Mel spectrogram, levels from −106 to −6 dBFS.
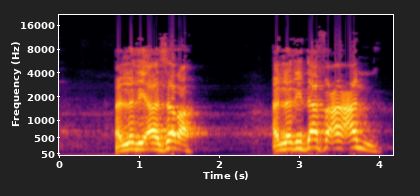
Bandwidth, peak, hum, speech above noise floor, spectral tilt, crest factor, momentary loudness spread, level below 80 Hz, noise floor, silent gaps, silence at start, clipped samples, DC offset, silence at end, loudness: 12.5 kHz; 0 dBFS; none; 46 dB; -5.5 dB/octave; 12 dB; 10 LU; -58 dBFS; -56 dBFS; none; 0.7 s; 0.2%; under 0.1%; 0.25 s; -11 LUFS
